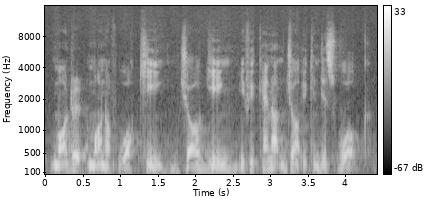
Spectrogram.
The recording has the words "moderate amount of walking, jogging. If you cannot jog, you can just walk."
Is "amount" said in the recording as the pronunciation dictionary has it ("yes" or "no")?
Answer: yes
